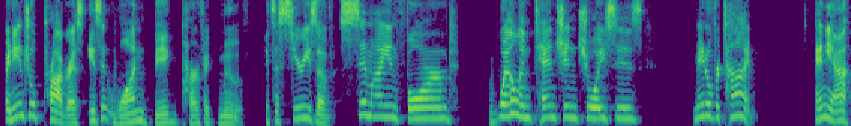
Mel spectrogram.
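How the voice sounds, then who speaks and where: A man presents a scripted solo podcast monologue with a highly varied, swooping intonation. His manner is conversational and wry, with a joking slant to the delivery. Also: a little mellow. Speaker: podcast host. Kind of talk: scripted personal finance monologue.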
